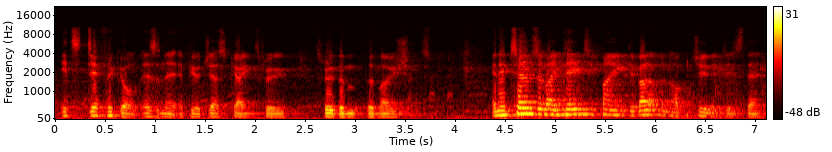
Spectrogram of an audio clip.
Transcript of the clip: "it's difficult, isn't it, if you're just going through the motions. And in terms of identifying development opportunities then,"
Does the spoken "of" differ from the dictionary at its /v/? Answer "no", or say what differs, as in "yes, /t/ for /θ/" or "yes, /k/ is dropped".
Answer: no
